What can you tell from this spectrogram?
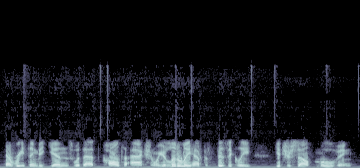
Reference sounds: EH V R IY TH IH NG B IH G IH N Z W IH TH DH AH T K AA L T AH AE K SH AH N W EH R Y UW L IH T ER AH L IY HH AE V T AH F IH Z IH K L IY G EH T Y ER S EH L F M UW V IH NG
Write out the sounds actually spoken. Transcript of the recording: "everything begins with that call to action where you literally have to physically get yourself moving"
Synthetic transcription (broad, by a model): EH V R IY TH IH NG B IH G IH N Z W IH DH AH T K AA L T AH AE K SH AH N W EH R Y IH L IH T ER L IY HH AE F T AH F IH Z IH K L IY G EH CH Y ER S EH L F M UW V IH NG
